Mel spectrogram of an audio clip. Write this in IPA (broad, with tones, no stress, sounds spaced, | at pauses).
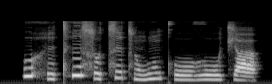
ʊ˦ h ɪ˨ tʰ ɪ˦ s ʊ˨ t͡s ɪ˦ t͡s ũ˨ β ũ˦ kʰ oː˨ ɣ oː˨ t͡ʃ a˨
